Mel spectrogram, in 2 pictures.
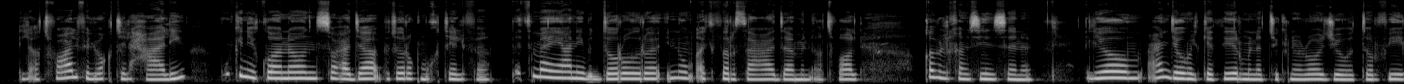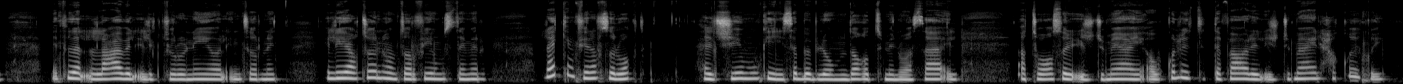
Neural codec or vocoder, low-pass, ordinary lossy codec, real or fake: none; none; none; real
